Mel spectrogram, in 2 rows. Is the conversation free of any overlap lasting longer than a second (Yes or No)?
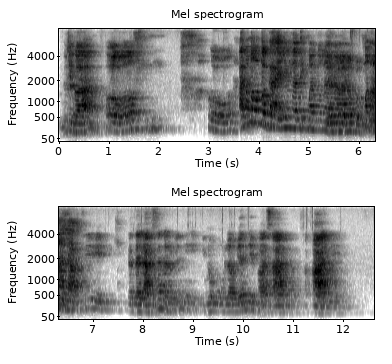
No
